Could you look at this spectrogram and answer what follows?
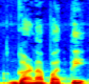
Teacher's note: గణపతి అన్నప్పుడు అది ఏ స్థానం? మూర్ధన్య స్థానం, పైకి తగులుతోంది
